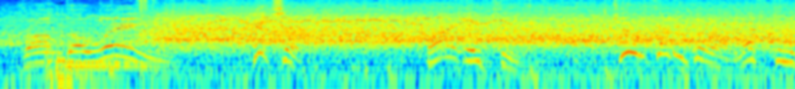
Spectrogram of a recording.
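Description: A large crowd cheers loudly after a basket.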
